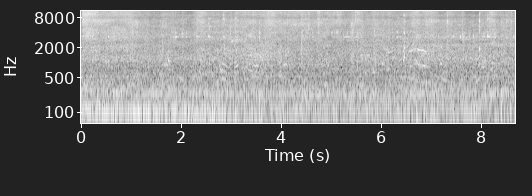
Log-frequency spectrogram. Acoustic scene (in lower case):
park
